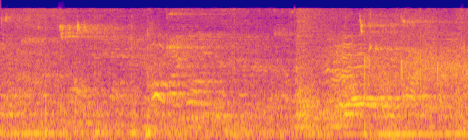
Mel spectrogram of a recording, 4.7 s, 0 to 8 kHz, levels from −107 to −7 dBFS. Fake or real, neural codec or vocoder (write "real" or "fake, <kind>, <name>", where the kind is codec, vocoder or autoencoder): real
